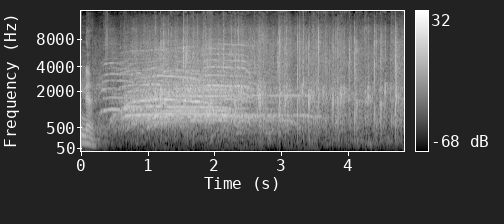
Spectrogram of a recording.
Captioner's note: participants applauding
